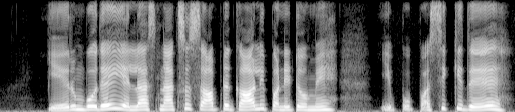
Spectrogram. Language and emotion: Tamil, sad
